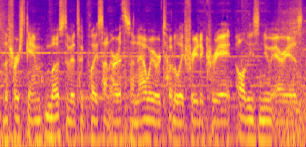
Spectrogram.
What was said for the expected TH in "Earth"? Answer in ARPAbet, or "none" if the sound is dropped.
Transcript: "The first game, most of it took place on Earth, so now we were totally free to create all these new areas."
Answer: TH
